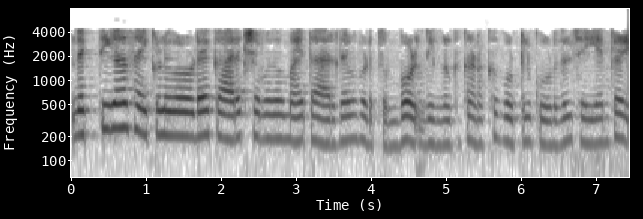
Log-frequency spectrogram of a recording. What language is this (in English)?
Malayalam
